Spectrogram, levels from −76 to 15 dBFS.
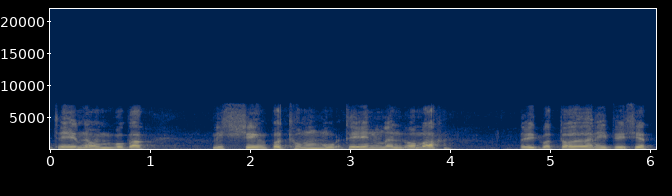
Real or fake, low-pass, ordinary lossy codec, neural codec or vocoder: fake; 7.2 kHz; none; codec, 24 kHz, 0.9 kbps, WavTokenizer, medium music audio release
